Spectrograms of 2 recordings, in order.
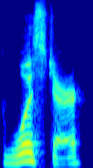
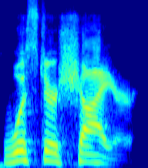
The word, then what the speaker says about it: Worcestershire: The sauce written down looks like a nightmare to pronounce unless you know that Worcester is pronounced Worcester, and then it's Worcestershire, Worcestershire sauce, but it looks terrible.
